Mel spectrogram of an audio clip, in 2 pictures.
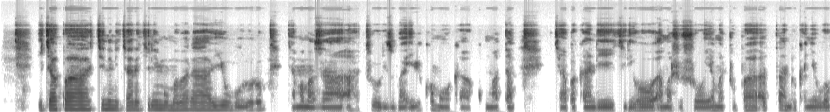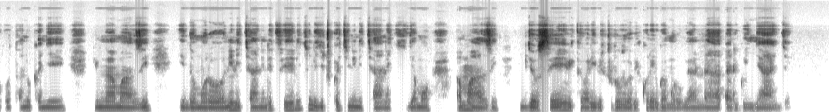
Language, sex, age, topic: Kinyarwanda, male, 25-35, finance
